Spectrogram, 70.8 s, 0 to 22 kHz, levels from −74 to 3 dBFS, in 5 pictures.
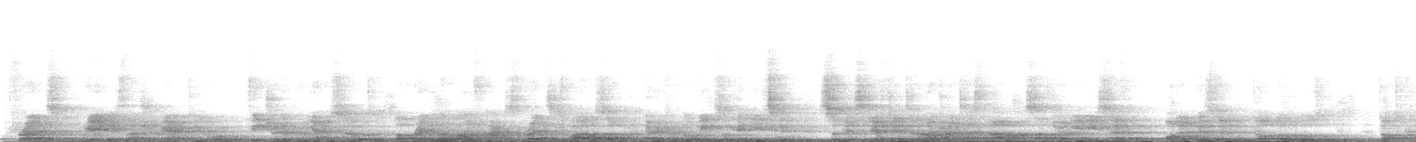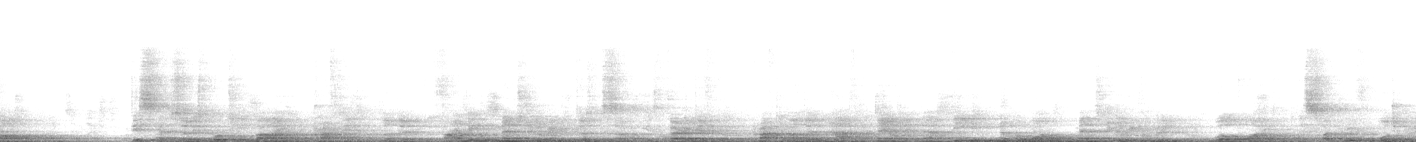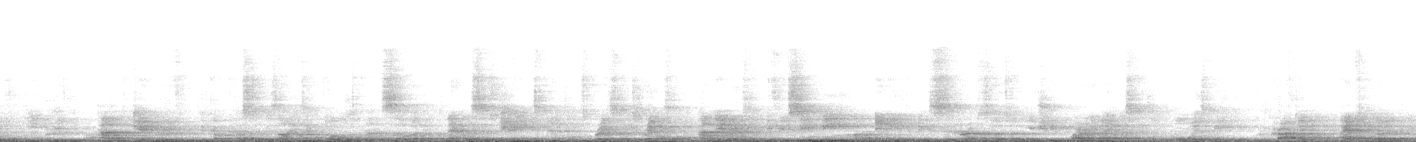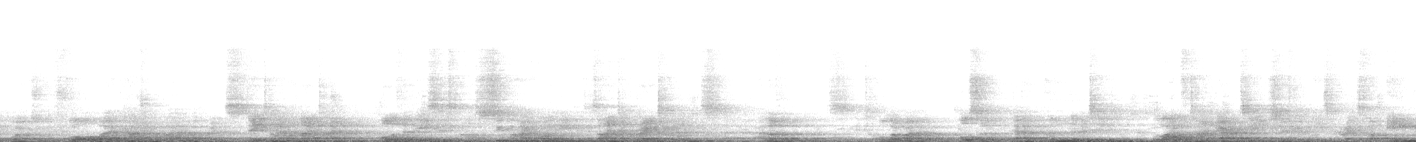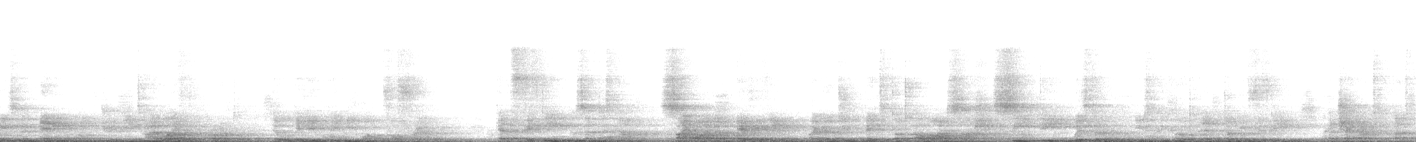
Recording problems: room echo; strong; dies away in 2.9 s
off-mic speech; far
background chatter; noticeable; throughout; 4 voices, 20 dB below the speech

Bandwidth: 14.5 kHz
